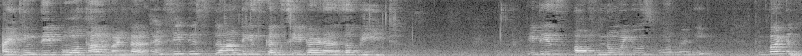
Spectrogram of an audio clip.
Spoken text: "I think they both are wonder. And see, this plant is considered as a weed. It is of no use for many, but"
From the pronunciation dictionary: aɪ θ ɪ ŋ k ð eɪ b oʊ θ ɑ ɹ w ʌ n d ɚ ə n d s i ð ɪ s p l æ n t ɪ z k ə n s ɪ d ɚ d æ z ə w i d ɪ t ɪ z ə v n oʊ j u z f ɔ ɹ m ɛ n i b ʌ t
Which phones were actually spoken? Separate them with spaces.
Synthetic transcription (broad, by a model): aɪ t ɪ ŋ k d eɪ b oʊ t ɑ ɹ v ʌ n d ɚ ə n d s i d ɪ s p l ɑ n t ɪ z k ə n s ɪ d ɚ d æ z ə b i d ɪ t ɪ z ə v n oʊ j u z f ɔ ɹ m ɛ n i b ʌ t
